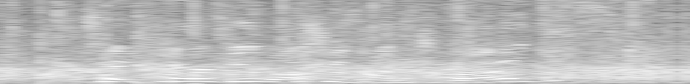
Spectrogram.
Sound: audience claps

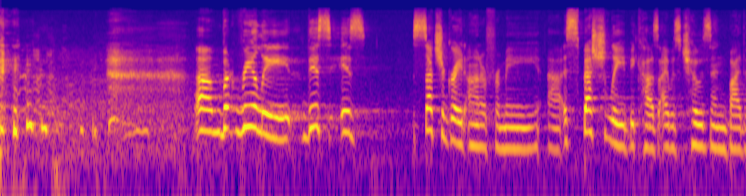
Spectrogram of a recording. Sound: laughter

